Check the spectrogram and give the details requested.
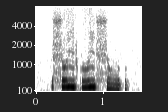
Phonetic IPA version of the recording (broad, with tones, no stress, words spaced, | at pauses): su˥˩nku˥˩n su˨˩ʔ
